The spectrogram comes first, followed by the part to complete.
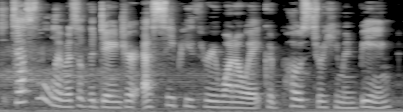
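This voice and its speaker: Low-voiced woman reading aloud on a livestream. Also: lively intonation, fast, a little mellow, a little hiss or hum. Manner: informal, stumbles over Latin words and comments on the text. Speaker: livestream host reading horror stories aloud. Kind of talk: livestream reading of clinical reports with casual asides. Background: music.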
